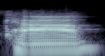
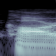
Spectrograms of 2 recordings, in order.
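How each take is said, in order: First: The final R sound is dropped. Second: The final R sound is pronounced.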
